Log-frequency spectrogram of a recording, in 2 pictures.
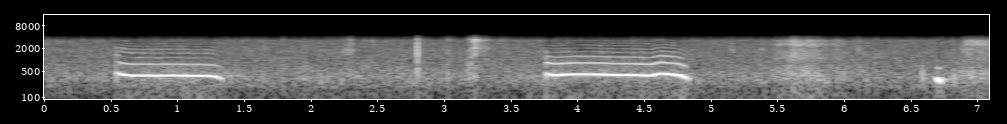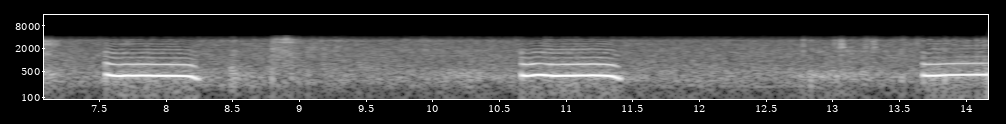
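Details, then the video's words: A sleeping pet cat snores steadily indoors, each breath a tonal, slightly wavering purr-like drone lasting under a second, coming roughly every three seconds with quiet pauses between. "The Snoring Cat"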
